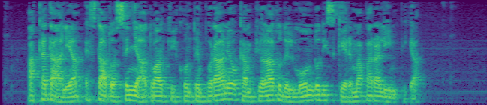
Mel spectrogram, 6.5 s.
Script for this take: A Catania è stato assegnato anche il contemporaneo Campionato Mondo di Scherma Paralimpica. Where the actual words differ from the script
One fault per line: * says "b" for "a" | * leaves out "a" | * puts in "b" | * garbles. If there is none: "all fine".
* puts in "del"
